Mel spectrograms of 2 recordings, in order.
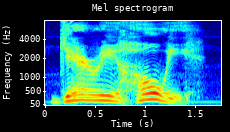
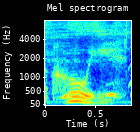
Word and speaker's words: Gary Hoey: And he goes, I wanted to tell you it's pronounced Gary Hoey, not Hooey.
